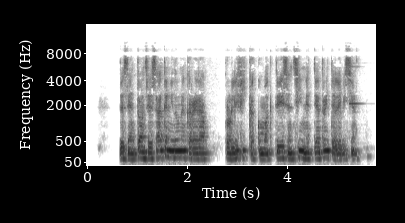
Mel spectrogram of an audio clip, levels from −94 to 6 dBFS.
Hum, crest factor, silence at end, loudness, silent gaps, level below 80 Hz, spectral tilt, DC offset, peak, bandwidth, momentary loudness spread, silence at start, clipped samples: none; 12 dB; 0.3 s; -16 LUFS; none; -54 dBFS; -5 dB/octave; under 0.1%; -4 dBFS; 9.2 kHz; 9 LU; 0.65 s; under 0.1%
